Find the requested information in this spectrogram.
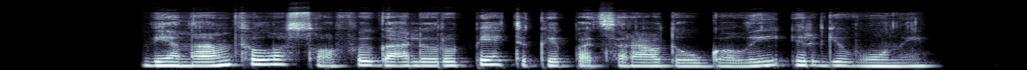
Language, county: Lithuanian, Klaipėda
